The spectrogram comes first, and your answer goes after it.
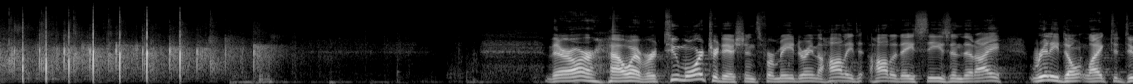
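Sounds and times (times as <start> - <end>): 
audience applauding: 0.0 - 3.4
speech: 5.5 - 11.3.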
